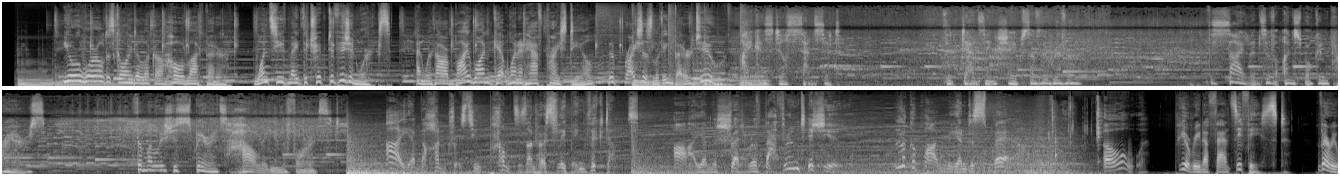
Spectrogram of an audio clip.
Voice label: Commercial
